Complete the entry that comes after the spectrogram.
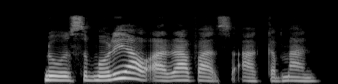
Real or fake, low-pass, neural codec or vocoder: real; 9.9 kHz; none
